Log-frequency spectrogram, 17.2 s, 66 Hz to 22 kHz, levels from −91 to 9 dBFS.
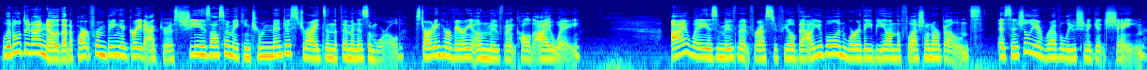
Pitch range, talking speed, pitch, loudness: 180-225 Hz, 180 wpm, 195 Hz, -24 LUFS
